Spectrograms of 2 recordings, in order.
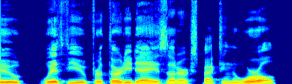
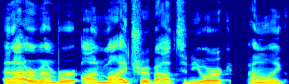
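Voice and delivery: ordinary delivery

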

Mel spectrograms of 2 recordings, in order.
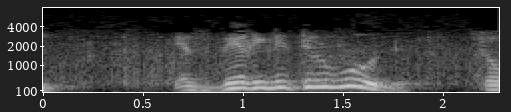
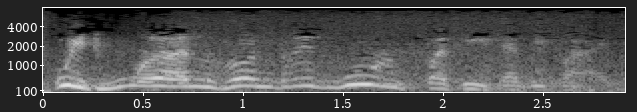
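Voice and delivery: boastful; 2 semitones higher, 6 dB louder, slower than usual. Acted. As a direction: draw it out, proud and loud. Baptiste boasts of fight.

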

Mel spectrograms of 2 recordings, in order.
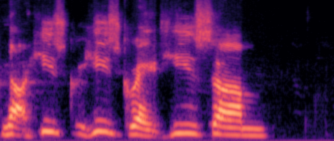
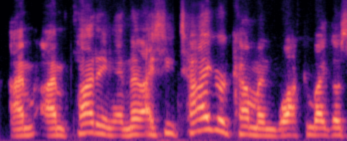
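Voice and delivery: ordinary talk

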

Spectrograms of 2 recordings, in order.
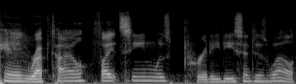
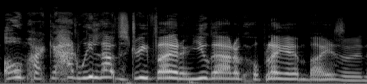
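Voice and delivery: put-on excited kids shouting. Kids begging their father.

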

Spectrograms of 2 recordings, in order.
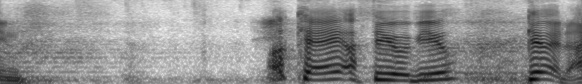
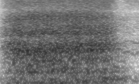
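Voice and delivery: long, voiceless huff of breath; heavy exhale, acted; imitated child's sigh; 7 dB quieter than usual. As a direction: sigh out like a worn-out frustrated kid. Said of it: "And she's like".

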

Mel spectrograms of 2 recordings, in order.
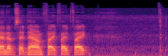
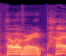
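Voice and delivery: ordinary delivery

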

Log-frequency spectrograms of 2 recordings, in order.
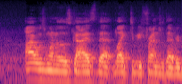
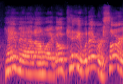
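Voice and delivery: mock placating; 9 semitones higher than usual. Backing down, retold.

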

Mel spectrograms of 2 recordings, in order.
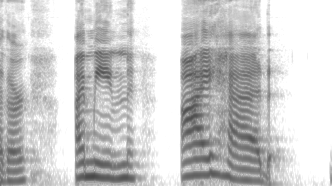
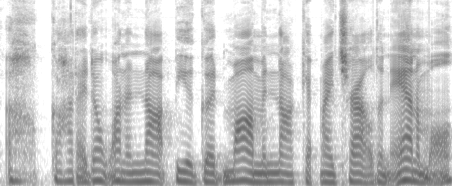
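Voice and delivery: much softer, guilt-ridden aside; guilty murmur; 4 semitones lower, 7 dB quieter than usual. Retold or imitated. New mom worrying to herself at night, hushed. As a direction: murmur it to yourself in bed. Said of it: "I'm like".

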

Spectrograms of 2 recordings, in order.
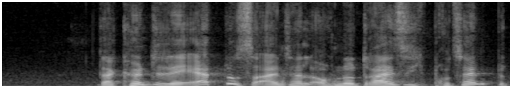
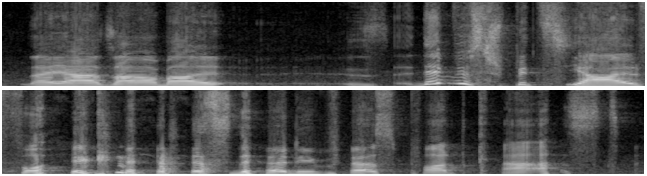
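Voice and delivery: laughing; slower than usual. Real, not acted. Laughing through podcast intro.

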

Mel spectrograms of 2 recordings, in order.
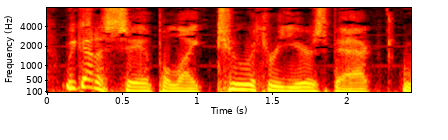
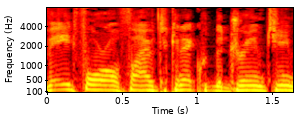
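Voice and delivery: normal talking voice

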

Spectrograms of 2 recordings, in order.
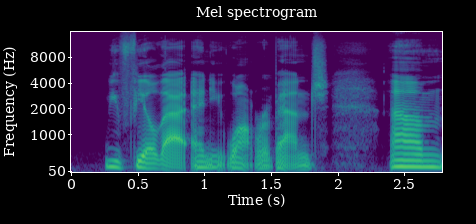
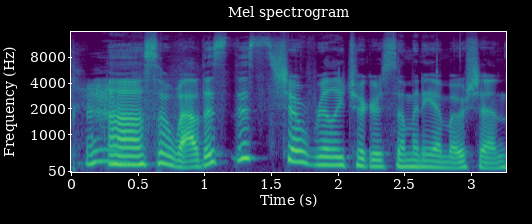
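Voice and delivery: usual speaking voice

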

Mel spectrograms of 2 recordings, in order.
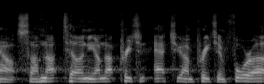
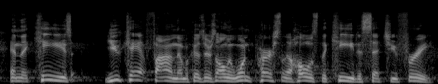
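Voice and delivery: preaching at full force; 5 semitones higher than usual. Acted. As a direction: build the sermon to a fiery peak.

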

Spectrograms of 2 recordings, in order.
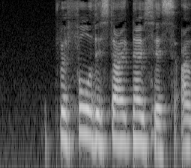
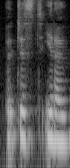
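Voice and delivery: usual speaking voice

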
